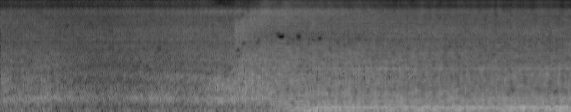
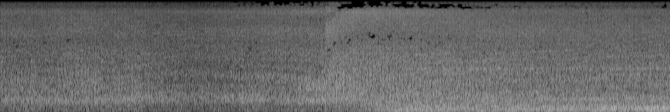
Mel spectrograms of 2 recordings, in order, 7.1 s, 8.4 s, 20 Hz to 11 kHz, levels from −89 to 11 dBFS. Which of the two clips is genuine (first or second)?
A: second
